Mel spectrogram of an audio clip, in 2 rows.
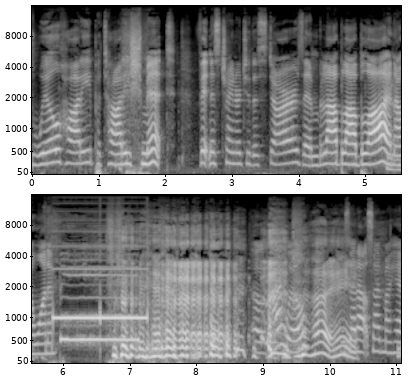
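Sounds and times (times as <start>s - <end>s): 
speech: 0.0s - 11.0s
steady high electronic beep: 5.8s - 7.4s
laughter: 6.6s - 10.4s.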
